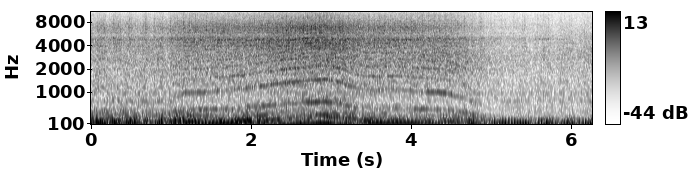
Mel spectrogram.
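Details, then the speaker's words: Freshly rebuilt BMW S14 engine at its first start: it revs and sags repeatedly, kept alive only by throttle blips, and never settles to an idle. The mixture smells a little rich. It will not idle and the cause is still unknown. "yeah it won't idle basically right so yep okay so it's not idling very well we have to figure that out"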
